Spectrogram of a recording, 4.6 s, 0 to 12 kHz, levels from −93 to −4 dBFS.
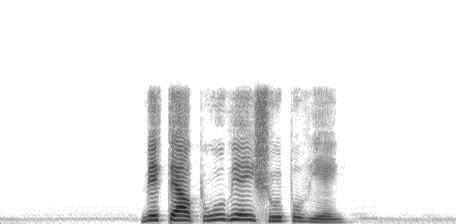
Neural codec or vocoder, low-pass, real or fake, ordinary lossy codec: codec, 16 kHz, 0.5 kbps, FunCodec, trained on LibriTTS, 25 frames a second; 7.2 kHz; fake; Opus, 64 kbps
